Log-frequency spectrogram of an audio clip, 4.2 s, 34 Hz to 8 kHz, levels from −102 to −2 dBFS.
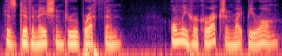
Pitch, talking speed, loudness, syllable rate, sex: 120 Hz, 155 wpm, -18 LUFS, 5.0 syllables/s, male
